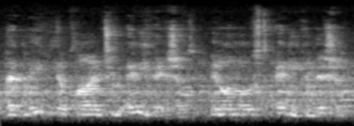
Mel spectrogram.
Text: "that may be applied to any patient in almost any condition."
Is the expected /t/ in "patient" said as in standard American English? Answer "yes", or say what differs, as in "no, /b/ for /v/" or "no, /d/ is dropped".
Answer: yes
